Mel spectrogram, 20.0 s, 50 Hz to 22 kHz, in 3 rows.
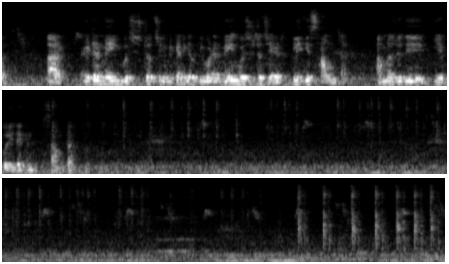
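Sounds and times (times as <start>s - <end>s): mechanical keyboard typing clicks: 7.9s - 20.0s.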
